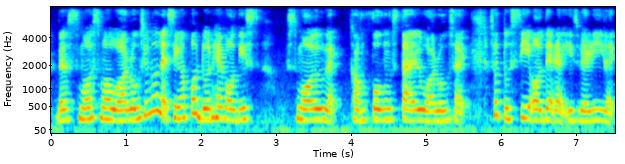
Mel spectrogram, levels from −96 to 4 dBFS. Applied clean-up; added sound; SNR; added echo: none; none; none; none.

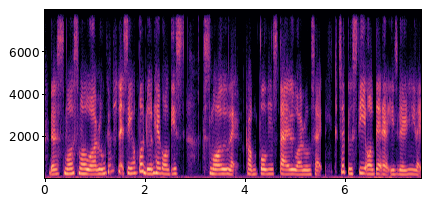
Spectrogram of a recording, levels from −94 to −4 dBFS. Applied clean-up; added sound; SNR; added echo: neural diffusion model UNIVERSE++.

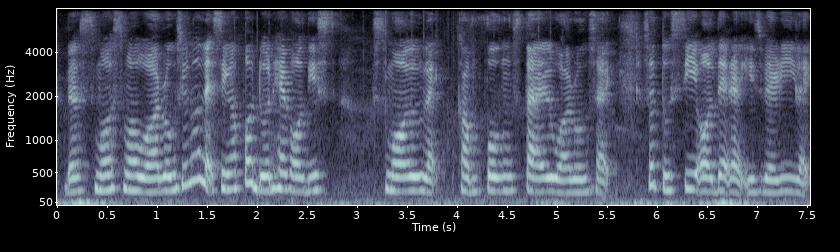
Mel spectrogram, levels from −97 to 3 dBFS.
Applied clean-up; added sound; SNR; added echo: none; Animal; 13 dB; none.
